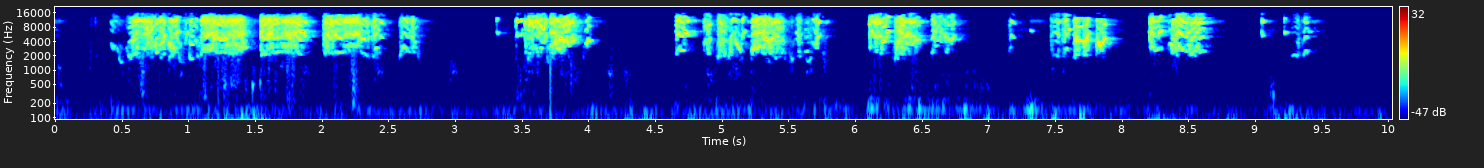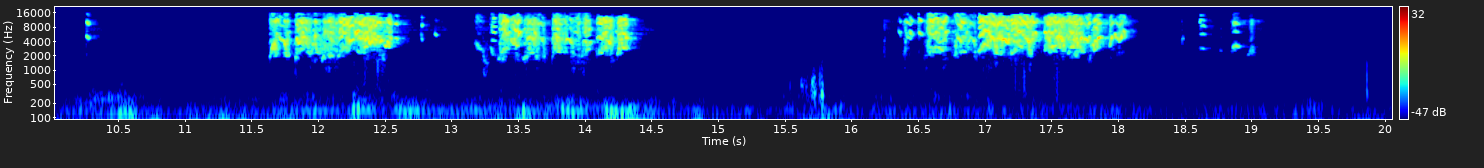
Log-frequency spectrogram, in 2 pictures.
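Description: Lovebirds chattering: shrill, scratchy high-pitched bursts of half a second to two seconds each, about ten of them in a row with short quiet gaps between.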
